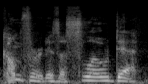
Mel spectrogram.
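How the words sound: It is said in a put-on, unnatural voice.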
